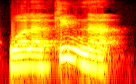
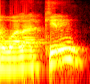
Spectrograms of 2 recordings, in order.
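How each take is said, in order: First: The word ends with an added na syllable. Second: The word ends on a bare n sound. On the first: The particle governs the following noun. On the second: The particle has no grammatical effect. "dengan sukun"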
